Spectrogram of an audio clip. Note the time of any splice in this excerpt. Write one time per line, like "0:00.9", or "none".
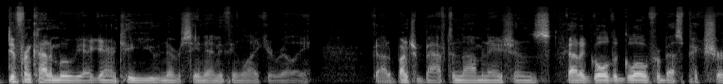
0:03.7
0:05.6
